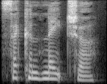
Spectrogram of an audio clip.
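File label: "second nature", British English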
